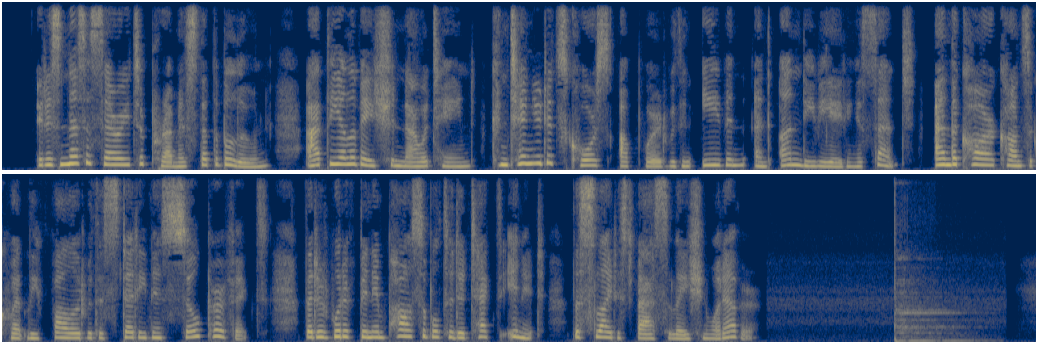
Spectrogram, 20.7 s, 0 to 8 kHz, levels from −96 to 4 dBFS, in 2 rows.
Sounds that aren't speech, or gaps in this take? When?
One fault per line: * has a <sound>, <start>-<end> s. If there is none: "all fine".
* has a thud, 19.2-20.4 s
